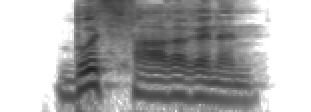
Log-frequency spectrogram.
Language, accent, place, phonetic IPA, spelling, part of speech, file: German, Germany, Berlin, [ˈbʊsˌfaːʁəʁɪnən], Busfahrerinnen, noun, De-Busfahrerinnen.ogg
- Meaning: plural of Busfahrerin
